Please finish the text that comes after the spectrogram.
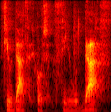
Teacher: the emphasis now falls on the very last vowel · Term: broken nose rule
